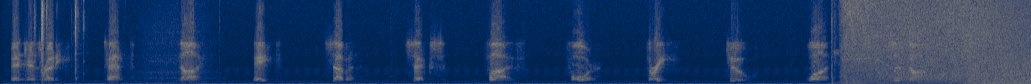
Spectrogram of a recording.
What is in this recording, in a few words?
ingles rocket launch; 3 a 5 anos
